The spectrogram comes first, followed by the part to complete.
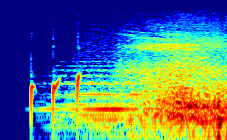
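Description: Three quick plops, each a short upward blip about a quarter second apart, followed by a rising musical swell: synthesized sound effects of an animated logo intro.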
